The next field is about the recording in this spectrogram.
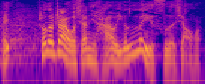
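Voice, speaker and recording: A man co-hosting a comedy radio show, telling jokes in a lively way and acting out the dialogue. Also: on the high side, fast talker, a loud crowd, heavy background noise. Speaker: co-host.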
